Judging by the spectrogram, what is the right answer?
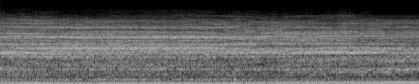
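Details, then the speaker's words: Turbo car losing boost, with the EVAP purge valve pipe pulled off at idle: loud steady hiss riding over the idle, air leaking through the failed purge valve, not the diverter valve. "he said to me pull off this pipe see if that's making a noise that's the eva purge valve thing right guess what it's screaming loud"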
